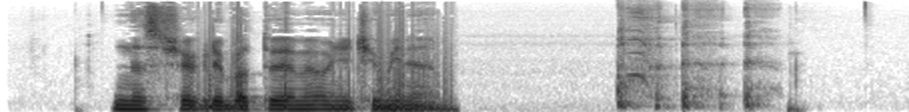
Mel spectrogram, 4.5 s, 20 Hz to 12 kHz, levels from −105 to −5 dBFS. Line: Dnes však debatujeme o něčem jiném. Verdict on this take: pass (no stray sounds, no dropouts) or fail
fail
